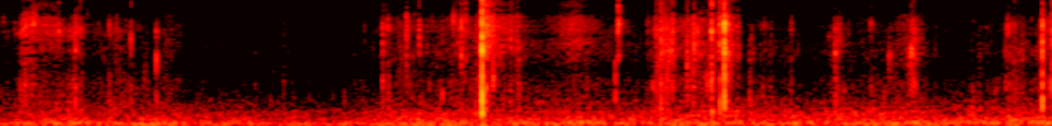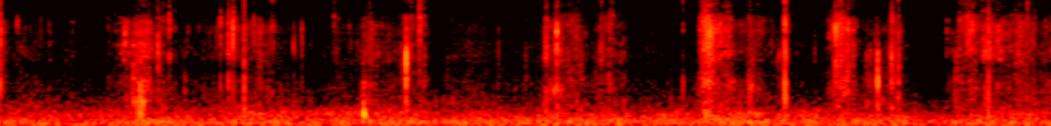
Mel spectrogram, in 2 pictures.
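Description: Footsteps crunching through dry fallen leaves and twigs, an irregular rustling with a few sharper cracks, the loudest about three and five seconds in.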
